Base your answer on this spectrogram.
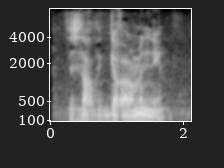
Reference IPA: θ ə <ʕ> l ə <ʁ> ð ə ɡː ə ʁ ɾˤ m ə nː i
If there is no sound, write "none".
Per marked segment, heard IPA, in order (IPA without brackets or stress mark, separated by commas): z, ʁ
